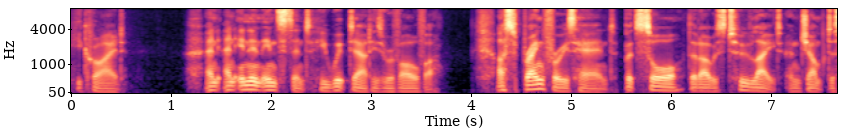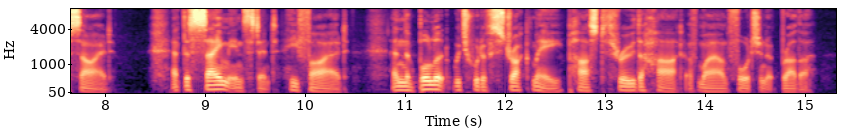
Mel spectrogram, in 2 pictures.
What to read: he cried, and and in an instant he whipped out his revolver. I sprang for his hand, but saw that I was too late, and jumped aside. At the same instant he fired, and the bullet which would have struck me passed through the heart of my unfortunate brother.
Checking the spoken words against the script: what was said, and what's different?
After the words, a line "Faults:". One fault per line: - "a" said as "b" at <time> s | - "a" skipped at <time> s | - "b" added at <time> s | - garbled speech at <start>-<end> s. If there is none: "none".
he cried, and and in an instant he whipped out his revolver. I sprang for his hand, but saw that I was too late, and jumped aside. At the same instant he fired, and the bullet which would have struck me passed through the heart of my unfortunate brother.
Faults:
none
